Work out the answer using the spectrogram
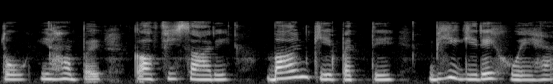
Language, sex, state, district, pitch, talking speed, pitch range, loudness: Hindi, female, Himachal Pradesh, Shimla, 230 Hz, 130 wpm, 220-250 Hz, -17 LUFS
